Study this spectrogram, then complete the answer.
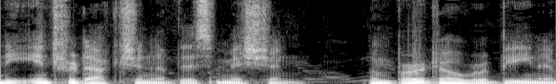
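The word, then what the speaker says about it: Umberto Robina: introduction of this Mission Umberto rabina mispronounces his name as Umberto Rabino what's your problem they're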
